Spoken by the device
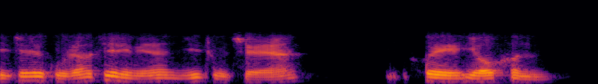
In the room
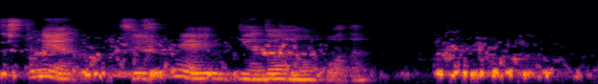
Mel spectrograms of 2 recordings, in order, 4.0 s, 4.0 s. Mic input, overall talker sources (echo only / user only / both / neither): both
